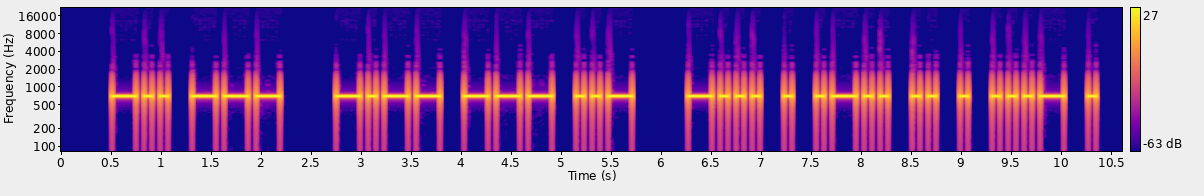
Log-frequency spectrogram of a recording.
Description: Morse code, heard as a keyed tone, about 15 wpm, 700 Hz. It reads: DO YOU BELIEVE
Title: Sentences from Top 1000 Words 15wpm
